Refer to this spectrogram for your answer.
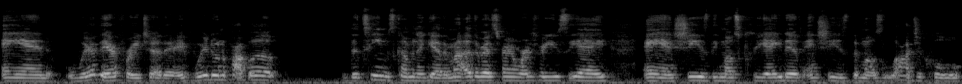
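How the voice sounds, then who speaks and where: The speaker talks at a fairly quick pace with vocal fry. The intonation stays fairly even. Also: woman, fairly low pitch for a woman. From Arkansas, Conway. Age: 30s. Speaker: beauty salon owner. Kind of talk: podcast interview.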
